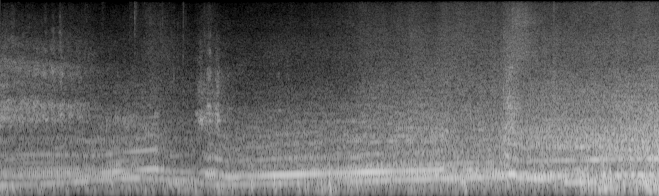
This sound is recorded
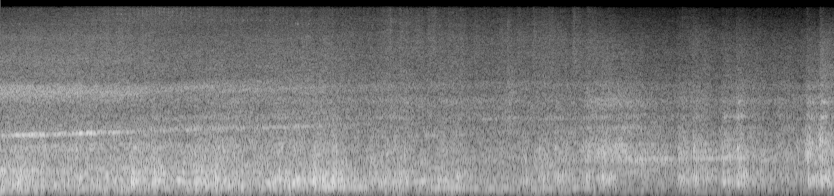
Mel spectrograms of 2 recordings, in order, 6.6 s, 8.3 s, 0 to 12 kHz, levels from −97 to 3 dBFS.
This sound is recorded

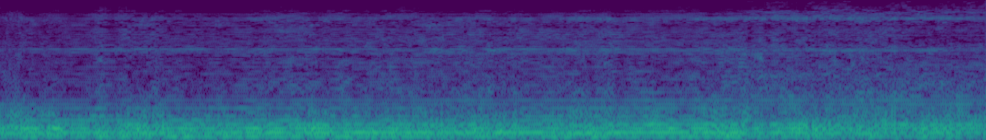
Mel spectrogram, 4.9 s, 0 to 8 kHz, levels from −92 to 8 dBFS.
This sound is remade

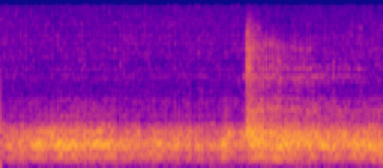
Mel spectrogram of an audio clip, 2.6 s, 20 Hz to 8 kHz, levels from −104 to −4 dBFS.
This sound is remade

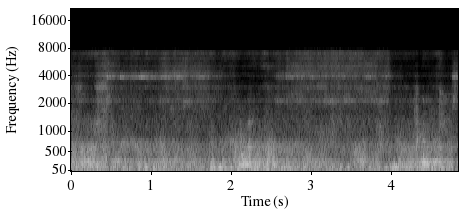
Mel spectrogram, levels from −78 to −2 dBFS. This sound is remade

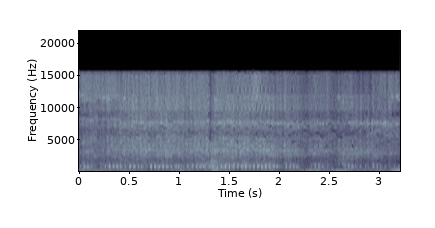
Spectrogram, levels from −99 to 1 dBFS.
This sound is recorded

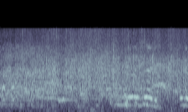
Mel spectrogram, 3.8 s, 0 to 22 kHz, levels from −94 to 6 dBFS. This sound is remade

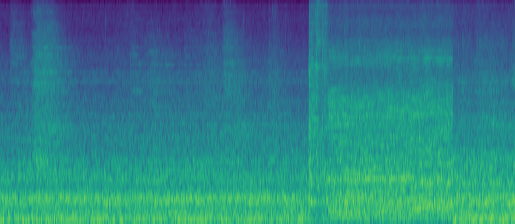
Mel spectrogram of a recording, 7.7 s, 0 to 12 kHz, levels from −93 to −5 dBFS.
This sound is recorded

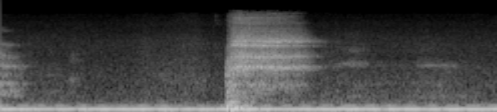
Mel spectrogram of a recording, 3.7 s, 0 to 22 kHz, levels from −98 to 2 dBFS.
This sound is remade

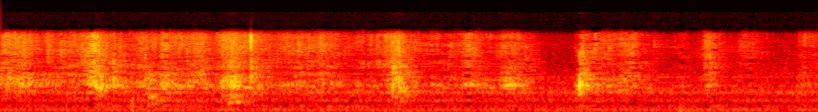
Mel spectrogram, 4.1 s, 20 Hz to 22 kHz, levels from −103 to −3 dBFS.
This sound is recorded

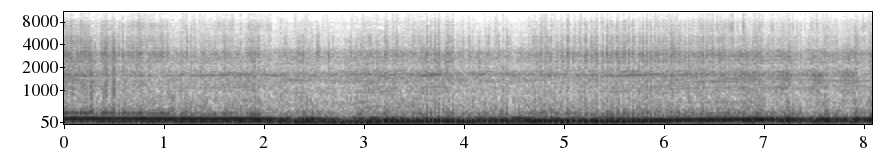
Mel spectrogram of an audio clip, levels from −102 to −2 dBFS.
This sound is recorded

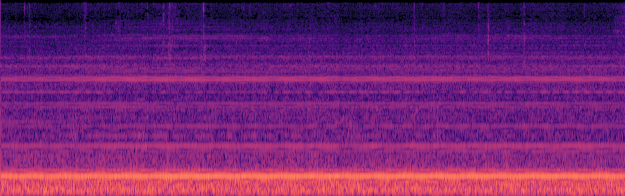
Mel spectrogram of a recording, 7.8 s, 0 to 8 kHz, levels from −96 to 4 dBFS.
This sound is recorded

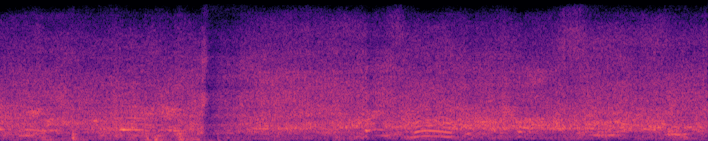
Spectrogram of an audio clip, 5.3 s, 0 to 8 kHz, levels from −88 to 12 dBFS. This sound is remade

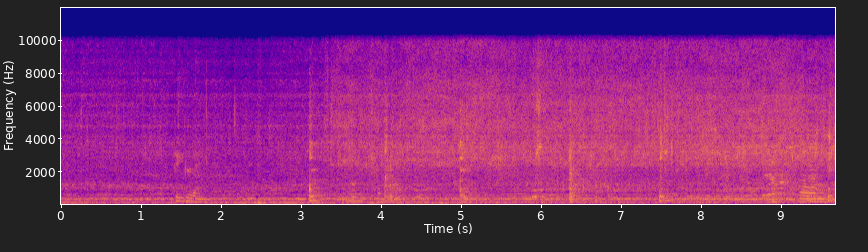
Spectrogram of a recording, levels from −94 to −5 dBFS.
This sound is remade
